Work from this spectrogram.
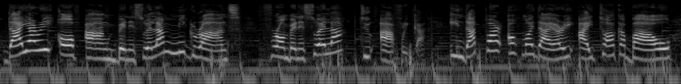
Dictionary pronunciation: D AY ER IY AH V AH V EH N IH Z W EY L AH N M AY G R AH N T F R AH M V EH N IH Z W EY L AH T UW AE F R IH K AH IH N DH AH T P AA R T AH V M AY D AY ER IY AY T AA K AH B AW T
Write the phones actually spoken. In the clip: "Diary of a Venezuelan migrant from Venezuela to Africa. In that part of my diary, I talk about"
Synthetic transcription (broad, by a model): D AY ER IY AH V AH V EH N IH S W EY L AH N M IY G R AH N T F R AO M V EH N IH S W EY L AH T UW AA F R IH K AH IH N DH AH T P AA R T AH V M AY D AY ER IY AY T AA K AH B AW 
